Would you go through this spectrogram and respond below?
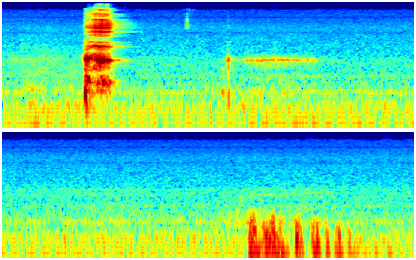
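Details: Loud, abrupt hiccup followed by a fainter hiccup with a short squeak, recorded with the camera on the neck, in a quiet room; hiccups.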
